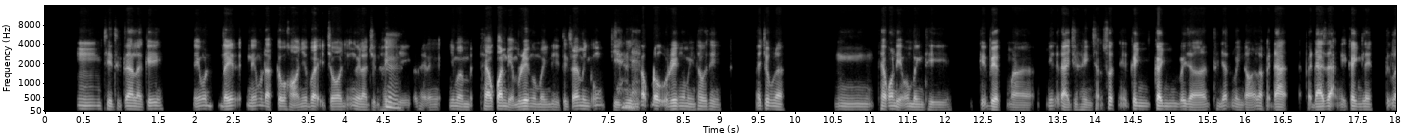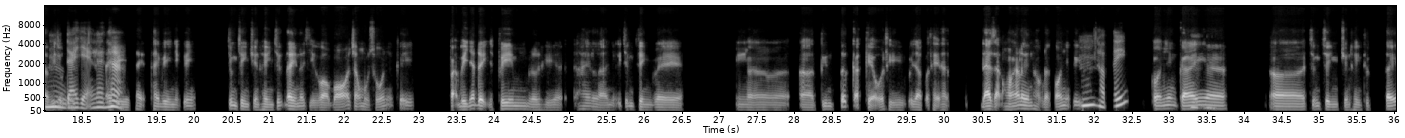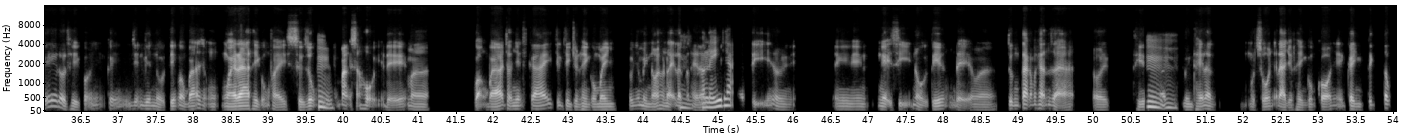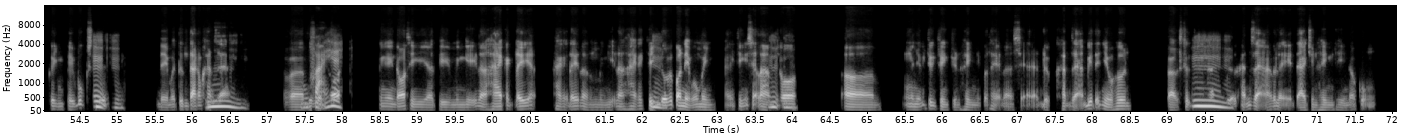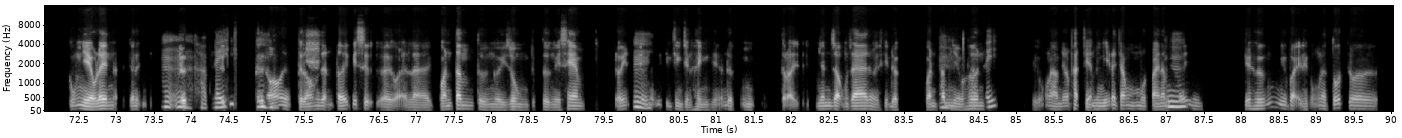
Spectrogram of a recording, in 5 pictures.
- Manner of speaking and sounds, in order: tapping; other background noise
- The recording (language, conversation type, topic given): Vietnamese, podcast, Bạn nghĩ mạng xã hội ảnh hưởng thế nào tới truyền hình?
